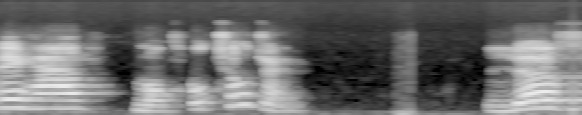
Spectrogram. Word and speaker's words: leurs: But let's say they have multiple children, leurs enfants. And there is a Z sound there because enfant begins with a vowel.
